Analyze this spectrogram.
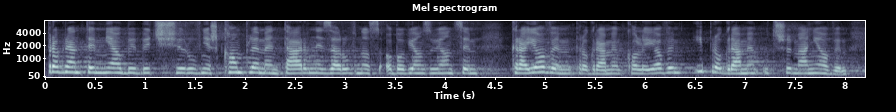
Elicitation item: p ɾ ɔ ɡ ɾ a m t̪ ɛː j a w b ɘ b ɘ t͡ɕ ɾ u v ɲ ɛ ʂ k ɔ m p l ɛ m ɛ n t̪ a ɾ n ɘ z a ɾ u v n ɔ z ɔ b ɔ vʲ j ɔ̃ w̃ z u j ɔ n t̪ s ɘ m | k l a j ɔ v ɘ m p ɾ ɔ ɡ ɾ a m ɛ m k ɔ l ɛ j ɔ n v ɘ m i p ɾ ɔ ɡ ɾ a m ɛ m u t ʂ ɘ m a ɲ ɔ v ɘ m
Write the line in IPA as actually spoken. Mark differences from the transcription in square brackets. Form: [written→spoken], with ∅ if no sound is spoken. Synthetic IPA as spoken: p ɾ ɔ ɡ ɾ a m t̪ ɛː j a w b ɘ b ɘ t͡ɕ ɾ u v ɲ ɛ ʂ k ɔ m p l ɛ m ɛ n t̪ a ɾ n ɘ z a ɾ u v n ɔ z ɔ b ɔ vʲ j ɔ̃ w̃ z u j ɔ n t̪ s ɘ m | k [l→ɾ] a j ɔ v ɘ m p ɾ ɔ ɡ ɾ a m ɛ m k ɔ l ɛ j ɔ [n→∅] v ɘ m i p ɾ ɔ ɡ ɾ a m ɛ m u t ʂ ɘ m a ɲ ɔ v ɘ m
